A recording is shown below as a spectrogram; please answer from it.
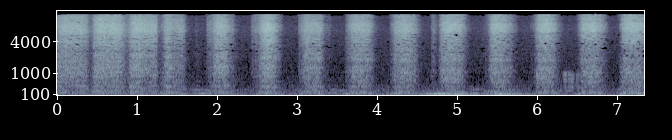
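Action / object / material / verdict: scrape / foam kitchen sponge / foam / none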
